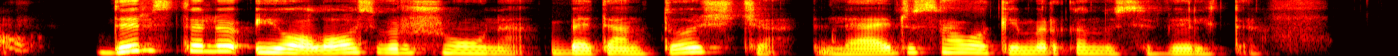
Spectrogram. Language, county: Lithuanian, Vilnius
